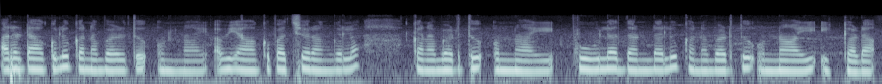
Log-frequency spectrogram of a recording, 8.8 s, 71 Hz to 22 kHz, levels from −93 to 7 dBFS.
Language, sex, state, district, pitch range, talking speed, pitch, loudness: Telugu, female, Telangana, Hyderabad, 185-205 Hz, 80 wpm, 195 Hz, -15 LUFS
